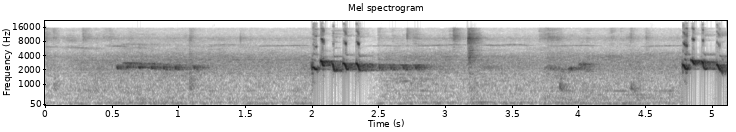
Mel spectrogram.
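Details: Female sooty-headed bulbul calling a male, a brief loud burst of rapid chattering notes, then softer phrases and another burst cut off at the end, over a low steady background hum.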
